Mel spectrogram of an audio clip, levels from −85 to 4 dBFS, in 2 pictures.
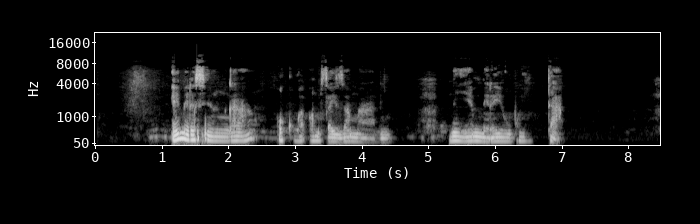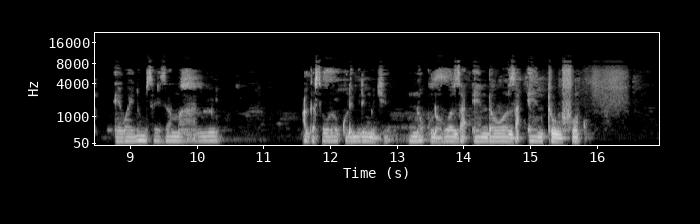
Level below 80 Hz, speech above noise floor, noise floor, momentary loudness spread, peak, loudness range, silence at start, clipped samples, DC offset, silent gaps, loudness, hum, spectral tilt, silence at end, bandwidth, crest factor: -52 dBFS; 58 dB; -78 dBFS; 15 LU; 0 dBFS; 9 LU; 0.55 s; under 0.1%; under 0.1%; none; -20 LUFS; none; -4.5 dB/octave; 0.5 s; 9.4 kHz; 22 dB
